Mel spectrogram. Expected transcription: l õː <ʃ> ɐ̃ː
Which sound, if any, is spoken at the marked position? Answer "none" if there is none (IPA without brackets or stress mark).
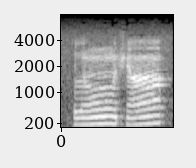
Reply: ʃ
